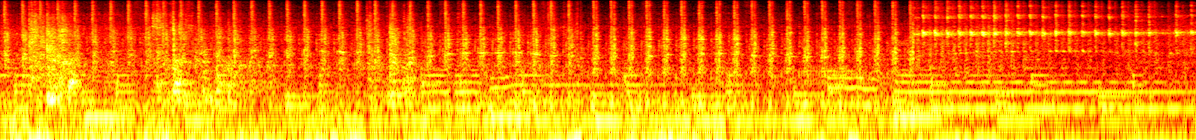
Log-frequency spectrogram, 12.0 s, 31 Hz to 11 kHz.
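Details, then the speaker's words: 2012 BMW X3 with N47 single-turbo diesel at 105,561 km, well maintained: steady sharp knocking about five to six beats a second; crankshaft bearings suspected damaged, risk of no-start if driven further; replacement with used engine planned. "보시다시피 엔진에서 이상한 소리 소리가나요 관리가 좀 잘돼 있던 차데 쩌다가 엔진이 이렇게 고장이 난 거 같고 소리로 들어봤을 때는 크랑크 메탈 베어링이 손상된 걸로 추측이 돼요"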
